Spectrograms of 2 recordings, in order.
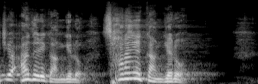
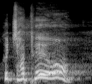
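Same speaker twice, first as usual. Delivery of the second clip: ordinary talk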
